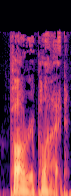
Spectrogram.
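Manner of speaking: usual speaking voice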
